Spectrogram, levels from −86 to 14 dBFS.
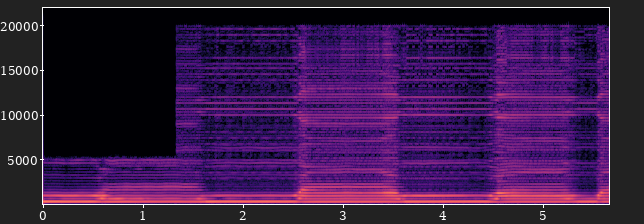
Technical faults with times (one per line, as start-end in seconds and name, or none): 1.33-5.67 imaging from sample-and-hold upsampling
